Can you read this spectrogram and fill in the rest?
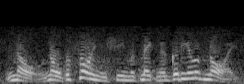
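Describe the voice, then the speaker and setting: An actress playing an older, plain-spoken widowed landlady, giving measured testimony in a 1940s radio courtroom drama. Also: medium pitch, sing-song, lightly acted. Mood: tactful. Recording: muffled, noisy old 1940s radio recording.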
